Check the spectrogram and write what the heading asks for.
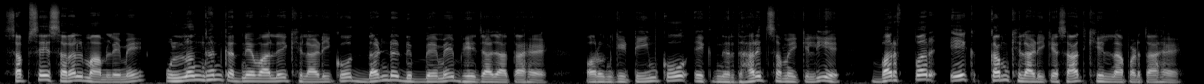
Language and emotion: Hindi, neutral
